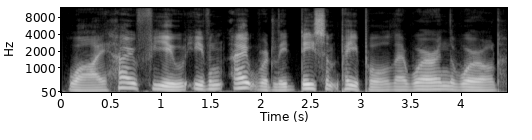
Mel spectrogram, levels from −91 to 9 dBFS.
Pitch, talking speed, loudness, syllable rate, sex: 135 Hz, 160 wpm, -16 LUFS, 4.5 syllables/s, male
